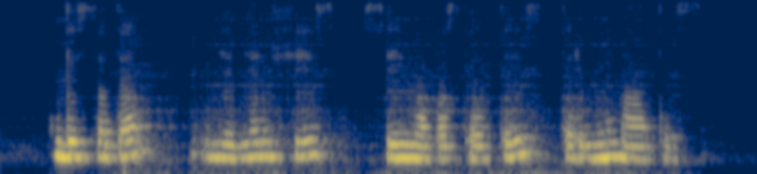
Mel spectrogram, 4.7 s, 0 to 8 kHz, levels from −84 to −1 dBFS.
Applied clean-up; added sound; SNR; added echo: neural separator model SepFormer DNS4.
